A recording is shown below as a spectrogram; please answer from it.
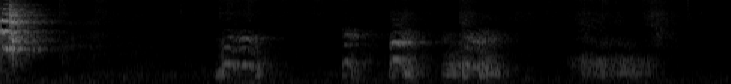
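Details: Chihuahua puppy indoors, playing by itself: short high yips and barks in four separated bursts after an initial sharp noise, with a gap of quiet between each.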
